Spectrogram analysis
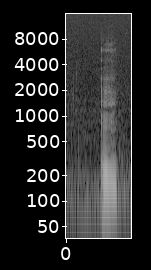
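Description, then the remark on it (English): A single brief sip of wine from a glass, a short slurping sound in an otherwise quiet moment, with no talking. “Let me have a little sip of this now.”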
